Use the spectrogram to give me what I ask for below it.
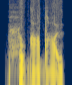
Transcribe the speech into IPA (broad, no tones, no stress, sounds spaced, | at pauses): ħ u ɡ ɔ dˤ ʉ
